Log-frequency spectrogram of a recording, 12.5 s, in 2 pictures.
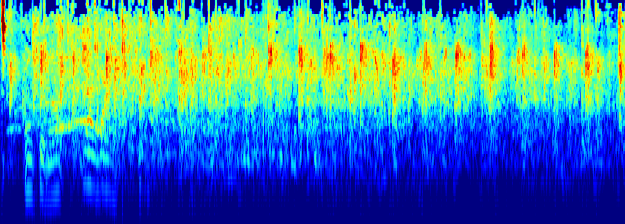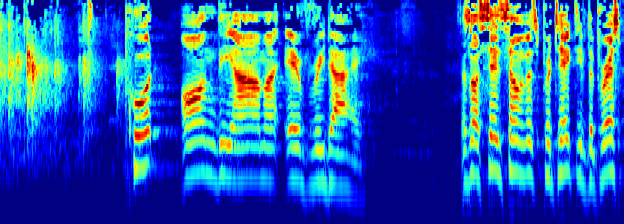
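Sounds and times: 
audience applause: 0.0s - 7.6s
speech: 0.3s - 1.6s, 7.6s - 10.0s, 10.9s - 12.4s.

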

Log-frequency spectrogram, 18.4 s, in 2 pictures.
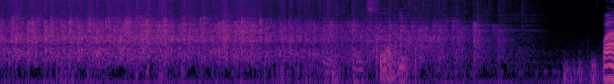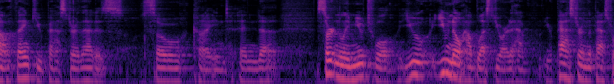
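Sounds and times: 
audience applause welcoming a pastor: 0.0s - 7.8s
speech: 9.5s - 18.4s.

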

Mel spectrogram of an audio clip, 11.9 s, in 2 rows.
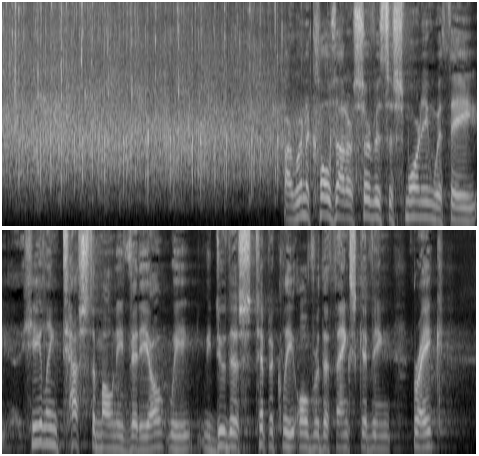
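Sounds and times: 
church congregation applauding its elders during a service: 0.0s - 4.7s
speech: 3.5s - 11.6s.

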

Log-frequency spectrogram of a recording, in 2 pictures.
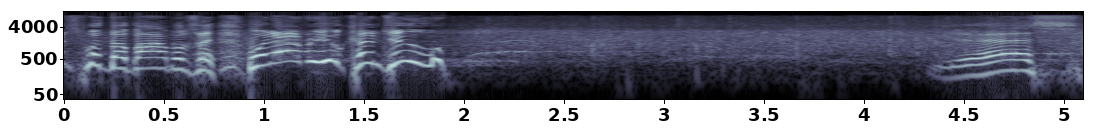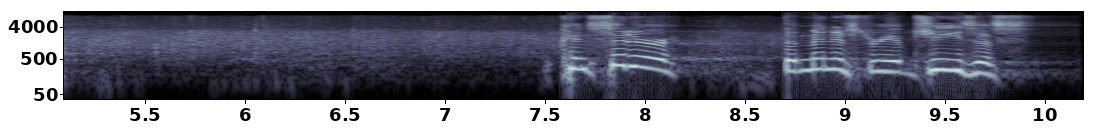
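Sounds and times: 
speech: 0.0s - 2.3s, 4.4s - 5.2s, 7.5s - 10.1s
crowd clapping: 1.2s - 9.6s.

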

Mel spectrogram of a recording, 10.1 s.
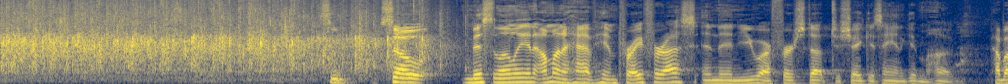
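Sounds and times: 
audience applause: 0.0s - 4.8s
speech: 3.3s - 10.0s.

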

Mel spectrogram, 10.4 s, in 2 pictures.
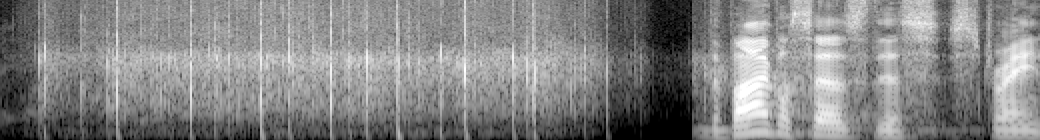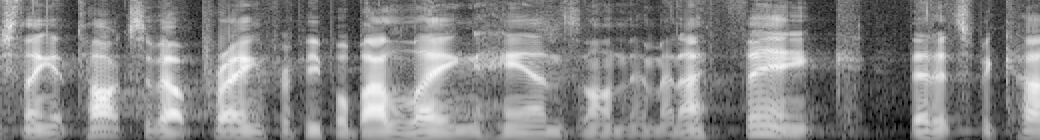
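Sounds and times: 
round of applause from a crowd: 0.0s - 3.9s
speech: 3.5s - 10.3s.

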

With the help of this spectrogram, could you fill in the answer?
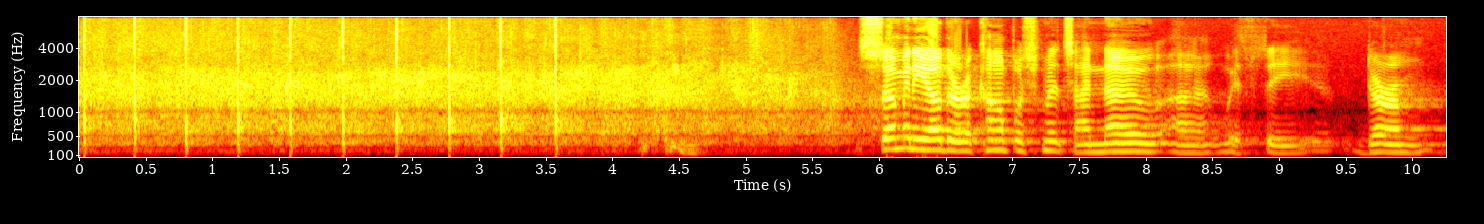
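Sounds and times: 
audience clapping in unison: 0.0s - 6.0s
speech: 6.0s - 10.2s.

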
